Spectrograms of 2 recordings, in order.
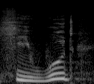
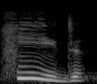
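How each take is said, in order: First: Both words are said in full. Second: The words are shortened into one syllable.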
